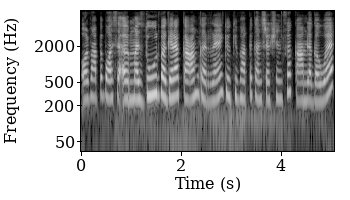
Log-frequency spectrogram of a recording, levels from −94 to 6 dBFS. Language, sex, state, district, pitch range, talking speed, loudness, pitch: Hindi, female, Uttar Pradesh, Gorakhpur, 255-295 Hz, 210 wpm, -19 LUFS, 265 Hz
